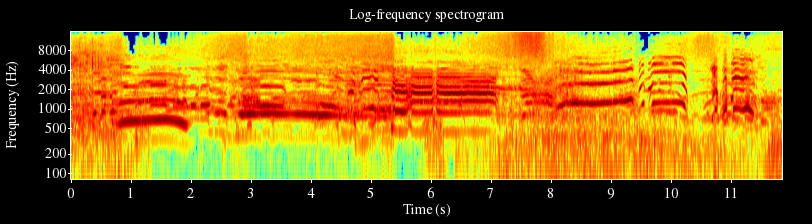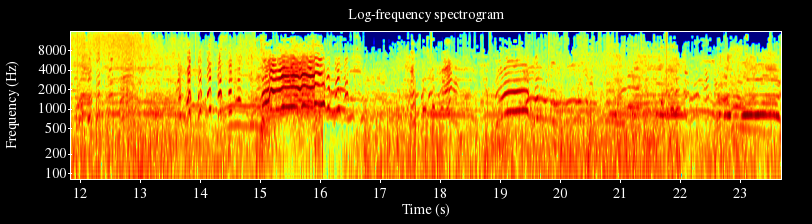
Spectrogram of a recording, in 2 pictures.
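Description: Riders scream and shriek with excitement.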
